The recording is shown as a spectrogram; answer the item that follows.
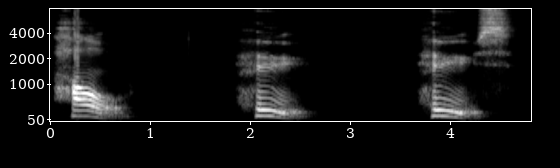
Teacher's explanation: In all of these words, we're pronouncing the H sound, but we're not pronouncing the W sound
